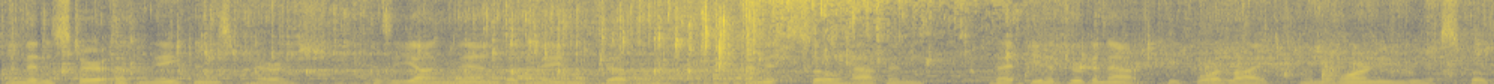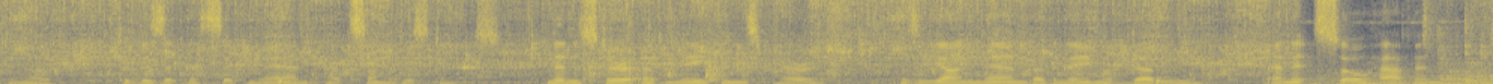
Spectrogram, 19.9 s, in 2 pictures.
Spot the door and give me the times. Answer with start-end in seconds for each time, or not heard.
not heard.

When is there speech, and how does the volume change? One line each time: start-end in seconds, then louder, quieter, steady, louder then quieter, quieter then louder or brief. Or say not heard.
0.0-19.6 steady.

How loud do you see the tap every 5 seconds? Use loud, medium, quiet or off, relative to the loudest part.
loud, medium, medium, loud.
